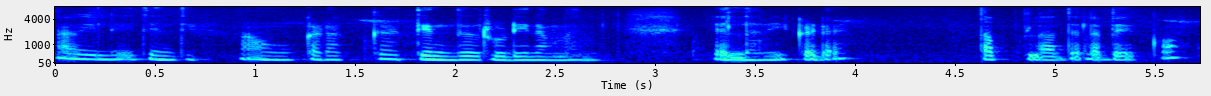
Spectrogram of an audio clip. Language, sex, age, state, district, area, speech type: Kannada, female, 18-30, Karnataka, Koppal, urban, spontaneous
